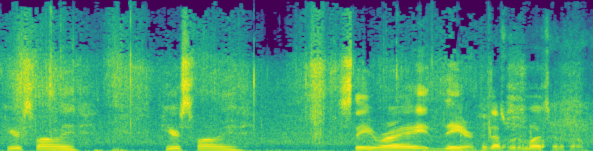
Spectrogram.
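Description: A man vlogging while fishing at a marshy pond, talking excitedly to his viewers and his child. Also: on the high side, takes it slowly. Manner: excitable, talks to viewers as "guys". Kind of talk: casual outdoor vlog narration. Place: outdoors by a marshy pond in woods. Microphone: body-worn action camera. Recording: outdoor camera with clear background noise.

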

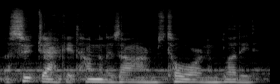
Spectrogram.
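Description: Male narrator for an audio drama, low voice, music clearly behind him. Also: steady tone, moderate pace.

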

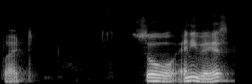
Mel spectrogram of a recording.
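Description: A man's voice: on the high side, steady tone, slow, vocal fry, mellow. A young man hosting a webinar over a video call with a headset, hesitant and full of fillers. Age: young adult. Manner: hesitant, filler-heavy, laughs often. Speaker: webinar host. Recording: dull lo-fi call audio.

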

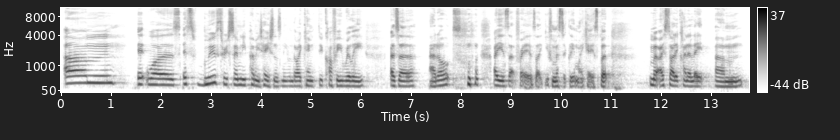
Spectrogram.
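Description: A woman's voice: sits low, steady tone, measured pace, darkish tone. A middle-aged woman from London with a London accent, a panel guest chatting on a theater stage into a handheld mic, laughing often. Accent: London English. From London, England. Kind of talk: live panel conversation. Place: theater stage in front of a live audience.

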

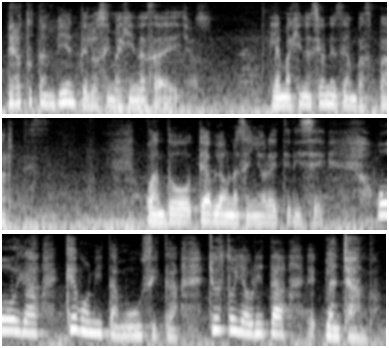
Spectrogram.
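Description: A middle-aged woman with a Mexican accent speaking reflectively in an interview, deliberate and expressive, pausing for emphasis. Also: lowish voice, slight background noise. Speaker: radio presenter. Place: furnished indoor sitting room. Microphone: lapel mic.

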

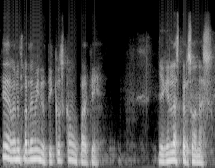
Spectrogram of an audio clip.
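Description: Un hombre de mediana edad con acento colombiano da la bienvenida, uno por uno, a los participantes de una videollamada. Tiene una voz algo aguda pero oscura y cálida, y habla en tono relajado y conversador. El audio del auricular suena apagado, con poco brillo. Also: male voice, on the high side, moderate pace, a little mellow. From born in Mexico, raised in Colombia. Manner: chatty, greets each participant by name. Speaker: host of an online talk. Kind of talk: relaxed video-call welcome. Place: home room with closed blinds. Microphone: headset on a video call.

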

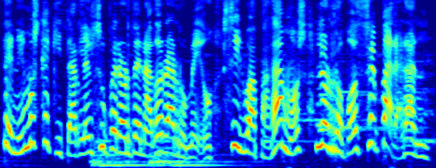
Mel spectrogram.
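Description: A determined little hero girl, high n lively, cartoon. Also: quick pace, faint music behind, full character voice. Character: brisk, determined young superhero girl. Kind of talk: children's cartoon dub.

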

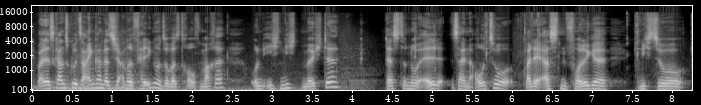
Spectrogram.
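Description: A man with a regional German dialect doing casual, self-mocking let's-play commentary while racing in a game. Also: on the high side. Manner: chatty, self-mocking, rambling. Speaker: gaming video host. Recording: loud game music and engine noise behind.

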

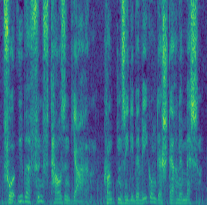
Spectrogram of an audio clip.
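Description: A man's voice: medium pitch, lively intonation, normal speed, noisy background. A man delivering scripted documentary voice-over narration. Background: background music.

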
